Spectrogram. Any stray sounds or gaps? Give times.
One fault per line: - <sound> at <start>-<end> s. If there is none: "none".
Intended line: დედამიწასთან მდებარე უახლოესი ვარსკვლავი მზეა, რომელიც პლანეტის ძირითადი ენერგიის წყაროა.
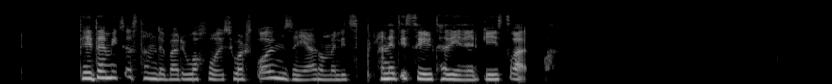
none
